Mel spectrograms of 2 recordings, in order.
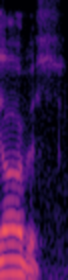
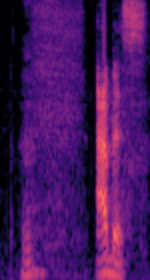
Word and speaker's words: Abbess: The Arbus. Or why does everybody keep mispronouncing that? Abbess. It's not that hard.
